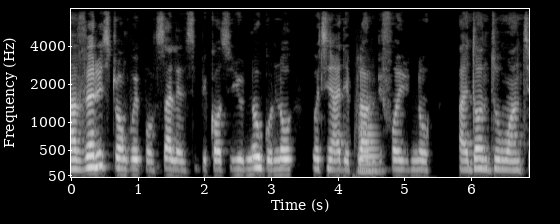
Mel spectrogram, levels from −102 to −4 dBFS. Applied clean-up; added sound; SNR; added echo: none; Brass instrument; 6 dB; none.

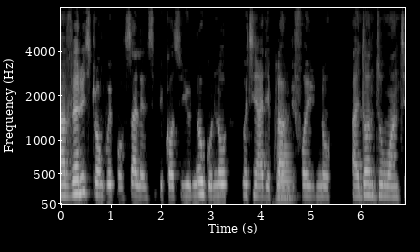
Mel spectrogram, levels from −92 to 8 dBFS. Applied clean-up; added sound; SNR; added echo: classical method Wiener filter.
